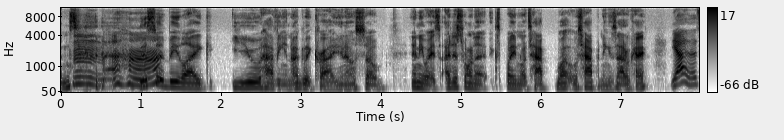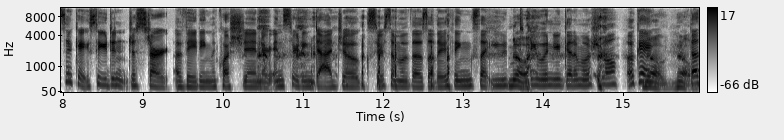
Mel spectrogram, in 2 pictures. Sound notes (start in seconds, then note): 10.2 laughs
